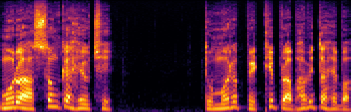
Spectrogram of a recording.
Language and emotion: Odia, fearful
